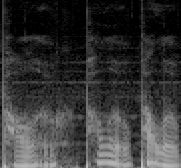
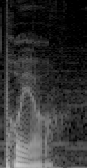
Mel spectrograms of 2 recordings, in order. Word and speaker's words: pollo: But I was always saying it in my head like Paulo. And I'm just like, thankfully I never said it out loud until I heard it being said, and then I'm like, oh, I've been saying it wrong this whole time in my head. Thankfully, in my head. But yeah, it's pollo. It's Pollo, but it's pollo.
